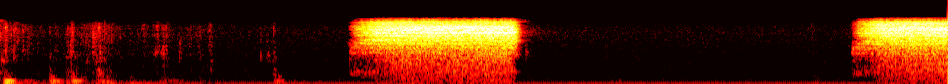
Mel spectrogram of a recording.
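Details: In a Spanish barn owl nest box, hungry chicks battle over a bird brought in; soft scuffling at first, then two harsh, sustained hissing screeches about two and a half seconds apart.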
